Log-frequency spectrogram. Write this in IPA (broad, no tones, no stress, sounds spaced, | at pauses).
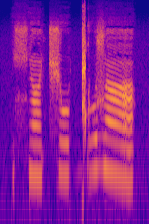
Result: ç ɐ̃ t͡ʃ ʊ ɡ͡ǁ ʊ z ã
